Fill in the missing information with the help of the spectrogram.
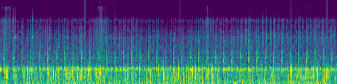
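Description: Kubota horizontal single-cylinder diesel boat engine running steadily, a rapid even beat of firing strokes.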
